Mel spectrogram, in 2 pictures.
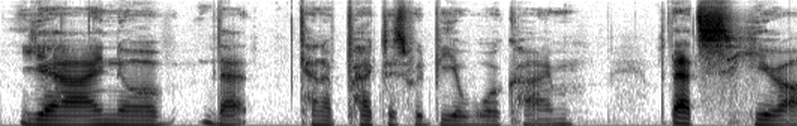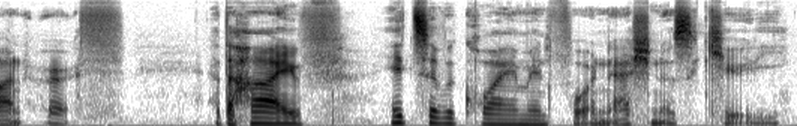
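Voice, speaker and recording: A man playing a secretive, soldierly alien changeling in an ASMR roleplay, speaking to the listener in a halting, conversational way. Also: medium pitch, creaky, sharp tone. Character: alien changeling spy posing as human, loyal, secretive, soldierly.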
